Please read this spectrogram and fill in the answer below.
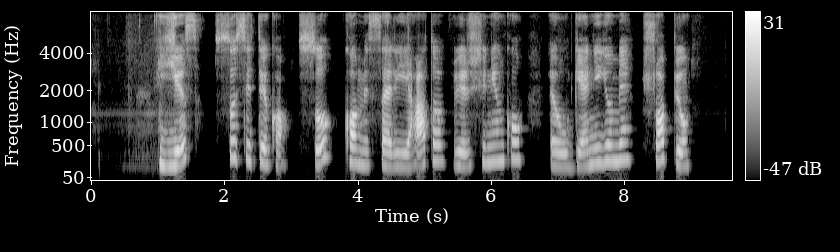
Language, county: Lithuanian, Klaipėda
